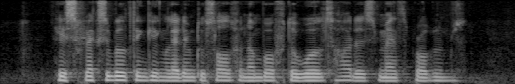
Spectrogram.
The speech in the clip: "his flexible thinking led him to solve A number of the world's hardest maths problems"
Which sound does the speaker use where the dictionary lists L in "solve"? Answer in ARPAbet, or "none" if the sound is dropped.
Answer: L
